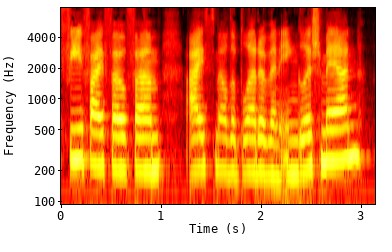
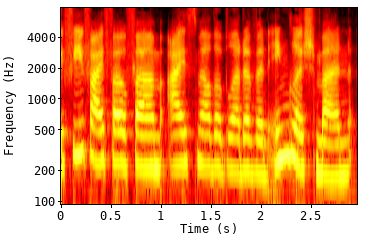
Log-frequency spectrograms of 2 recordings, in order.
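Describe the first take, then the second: First: Englishman ending "-man" like fum; rhyming pronunciation. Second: Englishman with a schwa, "-mən"; American pronunciation. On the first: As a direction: stretch "Englishman" to full "man" to rhyme. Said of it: "the way I wanna say it". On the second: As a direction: say "Englishman" ending in a reduced "mən". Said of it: "slant rhyme where the final consonant doesn't match". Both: Shown as a demonstration.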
